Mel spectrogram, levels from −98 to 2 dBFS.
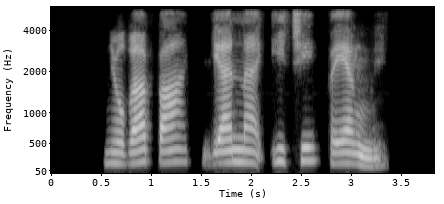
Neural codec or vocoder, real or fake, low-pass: codec, 16 kHz, 1 kbps, X-Codec, HuBERT features, trained on LibriSpeech; fake; 5.4 kHz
